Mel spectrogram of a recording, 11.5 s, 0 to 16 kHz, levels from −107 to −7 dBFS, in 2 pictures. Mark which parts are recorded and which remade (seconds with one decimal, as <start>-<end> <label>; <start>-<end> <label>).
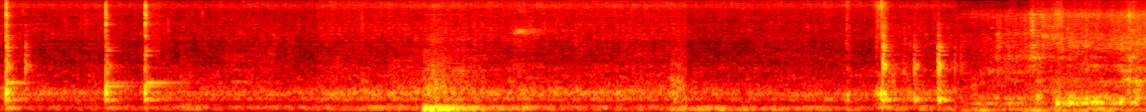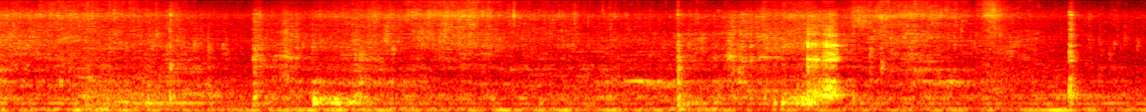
0.0-11.5 recorded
